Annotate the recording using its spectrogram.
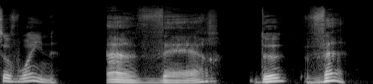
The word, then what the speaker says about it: vin: Le vin is wine. Le vin. – Le vin. – It sounds exactly the same as the word for 20. Vin. – Vin. – But it's spelt differently. It's V-I-N.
